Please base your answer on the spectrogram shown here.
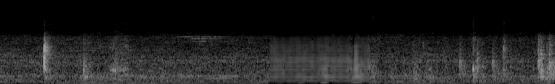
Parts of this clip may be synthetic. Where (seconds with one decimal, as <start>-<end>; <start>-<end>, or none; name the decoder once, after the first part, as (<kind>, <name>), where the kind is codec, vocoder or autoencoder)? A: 2.7-3.7 (vocoder, BigVGAN v2)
